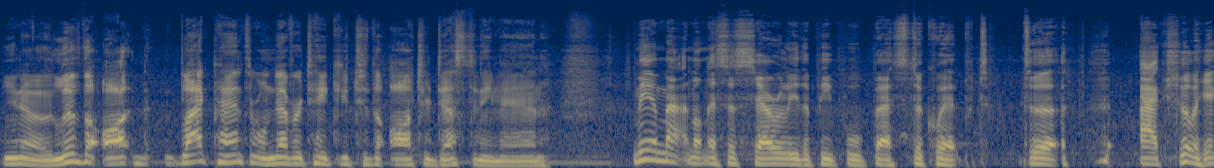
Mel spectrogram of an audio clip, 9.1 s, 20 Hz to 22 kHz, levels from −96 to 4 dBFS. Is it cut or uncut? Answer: cut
